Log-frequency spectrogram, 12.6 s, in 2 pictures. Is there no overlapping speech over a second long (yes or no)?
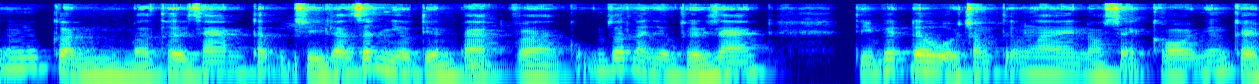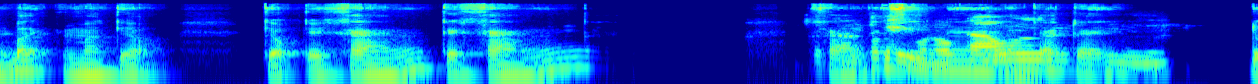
no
